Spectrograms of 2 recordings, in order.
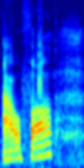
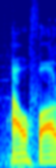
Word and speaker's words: Aofar: given by a company called Alpha that's the way that I'm going to pronounce it I think with me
